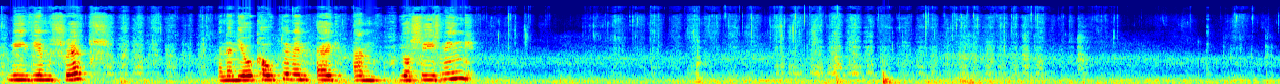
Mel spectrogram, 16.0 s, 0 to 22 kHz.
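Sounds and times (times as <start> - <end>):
knife sawing through raw meat: 0.0 - 5.9, 7.7 - 13.8.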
